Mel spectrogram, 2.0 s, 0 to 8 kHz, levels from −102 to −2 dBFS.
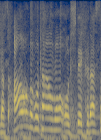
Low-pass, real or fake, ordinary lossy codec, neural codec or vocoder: none; fake; none; codec, 16 kHz, 4 kbps, FreqCodec, smaller model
